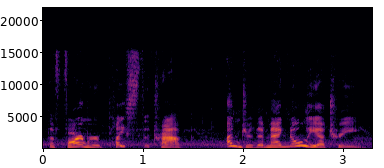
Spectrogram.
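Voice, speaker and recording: A woman reading aloud as a children's storyteller, with expressive, dramatic emphasis and casual delivery. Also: a little high, very noisy. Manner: animated, dramatic emphasis and drawn-out words.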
